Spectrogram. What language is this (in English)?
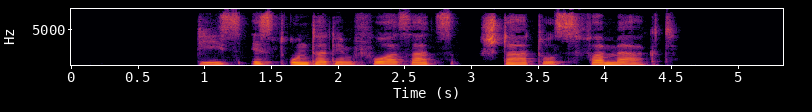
German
